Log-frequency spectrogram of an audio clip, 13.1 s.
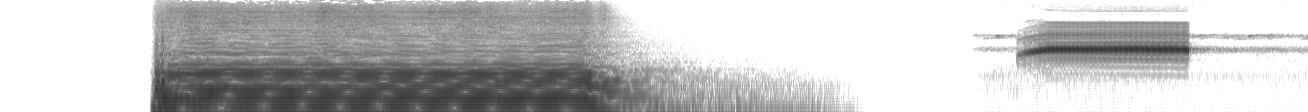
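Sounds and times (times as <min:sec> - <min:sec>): deep ship horn blast: 0:01.5 - 0:08.4.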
